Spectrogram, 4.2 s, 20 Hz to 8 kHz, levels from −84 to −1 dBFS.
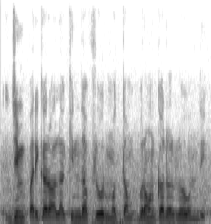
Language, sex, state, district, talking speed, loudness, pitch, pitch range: Telugu, male, Telangana, Mahabubabad, 125 wpm, -16 LUFS, 145 Hz, 140-145 Hz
